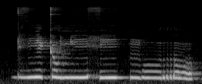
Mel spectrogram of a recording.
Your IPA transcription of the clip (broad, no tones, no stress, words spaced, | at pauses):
ɖʱiːʈoɲiː hiːk ŋuːro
